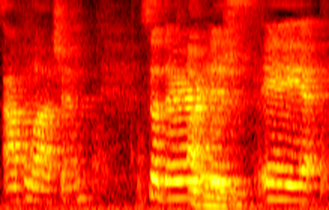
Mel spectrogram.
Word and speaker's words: Appalachian: Craig made fun of the correct way to say Appalachian which is Appalachian so there are is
